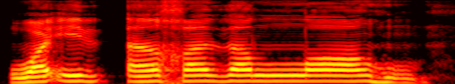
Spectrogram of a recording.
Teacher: وَإِذْ أَخَذَ اللَّهُ، وَإِذْ میں حمزہ کو ذال کے ساتھ ملانا ہے، ذال کو باریک ادا کریں گے، خاء کو موٹا ادا کریں گے، ذال کو لفظ اللہ کے لام کے ساتھ ملانا ہے، تشدید ہے، زور دیں گے کہ لام کے اوپر کھڑا زبر ہے، ایک انداز میں کھینچیں گے، ہاں کو نون سے ادا کریں گے۔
